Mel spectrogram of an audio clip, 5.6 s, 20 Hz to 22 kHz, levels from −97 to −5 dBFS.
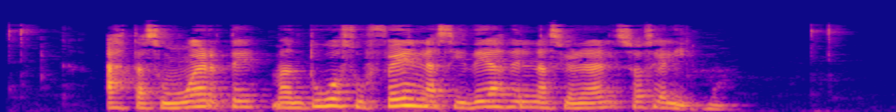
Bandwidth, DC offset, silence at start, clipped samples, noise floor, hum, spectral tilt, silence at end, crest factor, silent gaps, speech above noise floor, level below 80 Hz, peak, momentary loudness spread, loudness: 9.4 kHz; under 0.1%; 0.65 s; under 0.1%; -61 dBFS; none; -3 dB/octave; 1.05 s; 22 dB; none; 37 dB; -66 dBFS; -4 dBFS; 9 LU; -24 LUFS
